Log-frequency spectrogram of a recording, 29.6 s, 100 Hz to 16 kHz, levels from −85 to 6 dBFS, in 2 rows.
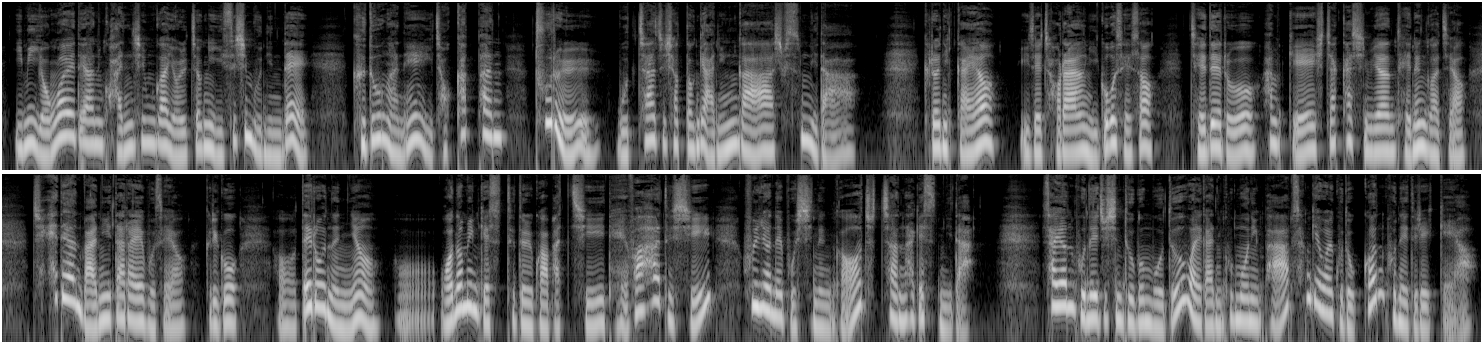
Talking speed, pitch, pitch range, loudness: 290 characters per minute, 190 Hz, 165-225 Hz, -18 LUFS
